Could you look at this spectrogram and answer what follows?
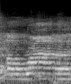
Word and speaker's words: Arana: Cause like my name is Arana, that's pronounced like piranha, but without the P.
